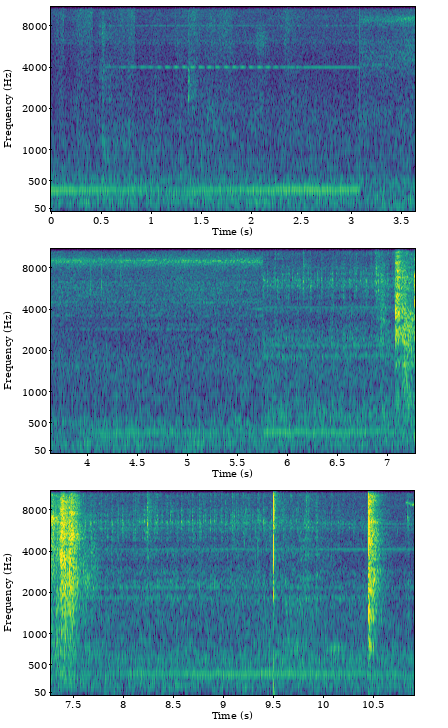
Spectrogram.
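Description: Overhead crane hoist lifting an empty telescope mirror-segment fixture, running with a steady hum that stops about three seconds in and starts again near six seconds. A brief rattle of noise a little after seven seconds and a sharp click near the end.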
